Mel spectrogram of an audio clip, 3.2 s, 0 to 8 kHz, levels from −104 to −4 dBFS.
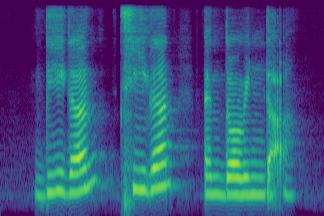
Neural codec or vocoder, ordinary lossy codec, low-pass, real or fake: codec, 32 kHz, 1.9 kbps, SNAC; none; 7.2 kHz; fake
